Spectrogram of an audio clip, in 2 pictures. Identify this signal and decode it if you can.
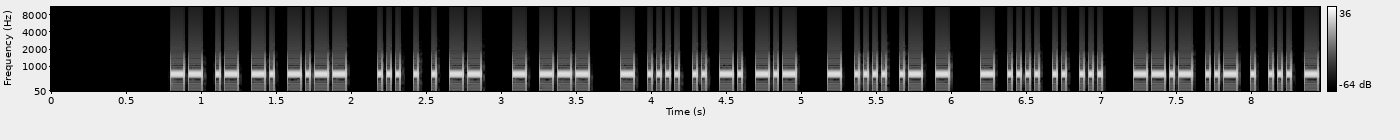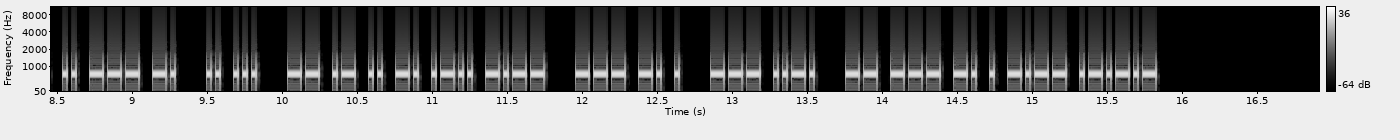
Morse code, heard as a keyed tone, about 40 wpm, 700 Hz. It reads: MANY SEEM TO THINK THAT THIS QUESTION IS MAINLY ONE OF MONEY.
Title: Sentences from Top 1400 Words 40wpm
